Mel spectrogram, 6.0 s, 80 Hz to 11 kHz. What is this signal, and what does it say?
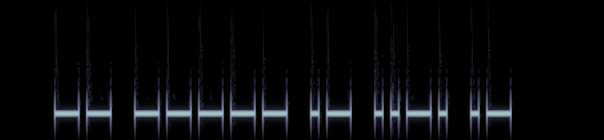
Morse code, heard as a keyed tone, about 16 wpm, 700 Hz. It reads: M0AFA
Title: DXCC-100 Call Signs - 5 Characters - Repeated 2x - 15wpm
